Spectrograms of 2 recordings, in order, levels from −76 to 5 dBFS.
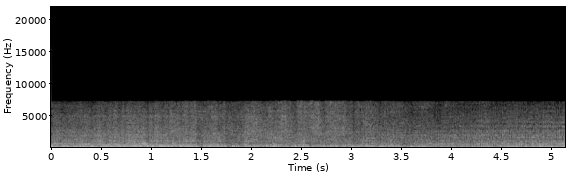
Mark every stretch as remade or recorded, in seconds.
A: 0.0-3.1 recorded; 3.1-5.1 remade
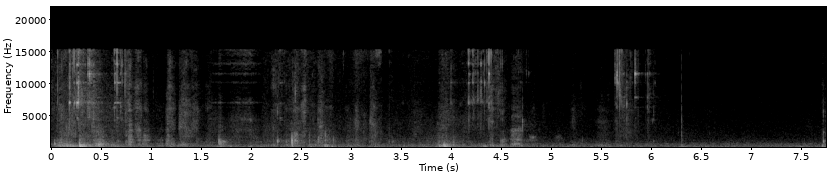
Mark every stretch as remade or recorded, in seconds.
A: 0.0-1.6 recorded; 1.6-2.1 remade; 2.1-7.8 recorded

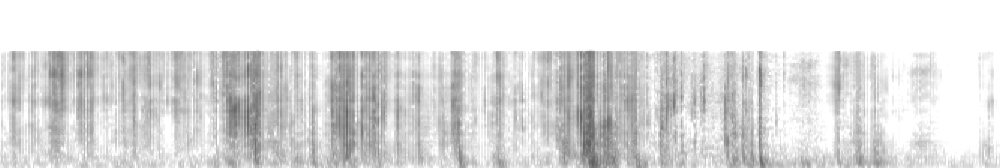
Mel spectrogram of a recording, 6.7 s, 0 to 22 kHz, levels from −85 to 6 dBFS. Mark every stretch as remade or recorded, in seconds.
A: 0.0-4.3 remade; 4.3-5.5 recorded; 5.5-6.7 remade

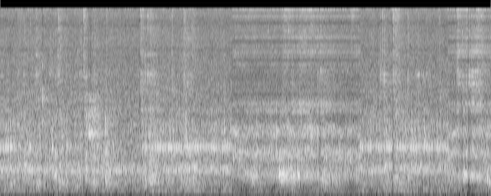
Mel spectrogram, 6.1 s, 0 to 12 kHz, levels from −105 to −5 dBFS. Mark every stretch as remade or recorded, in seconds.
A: 0.0-2.9 recorded; 2.9-4.5 remade; 4.5-5.6 recorded; 5.6-6.1 remade

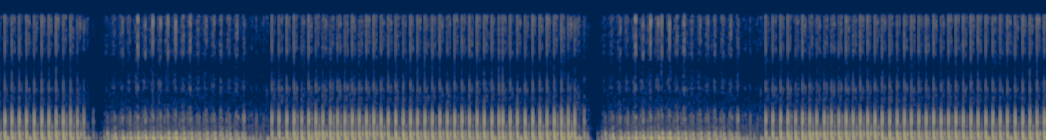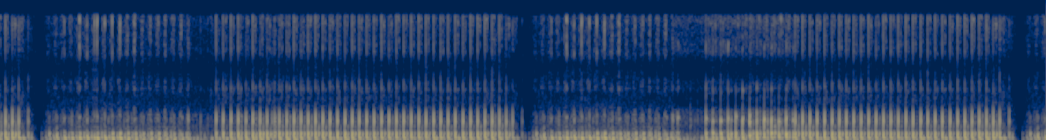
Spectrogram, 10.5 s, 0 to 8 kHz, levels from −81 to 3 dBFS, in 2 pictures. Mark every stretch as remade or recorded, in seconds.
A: 0.0-8.6 recorded; 8.6-9.2 remade; 9.2-10.5 recorded

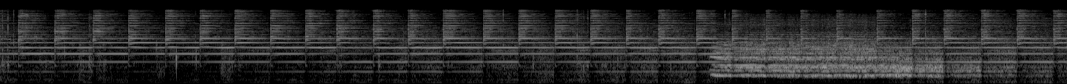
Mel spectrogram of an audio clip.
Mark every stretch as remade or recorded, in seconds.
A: 0.0-0.6 remade; 0.6-3.2 recorded; 3.2-4.5 remade; 4.5-6.3 recorded; 6.3-6.9 remade; 6.9-7.5 recorded; 7.5-10.7 remade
